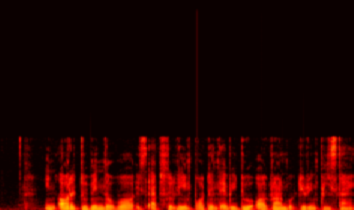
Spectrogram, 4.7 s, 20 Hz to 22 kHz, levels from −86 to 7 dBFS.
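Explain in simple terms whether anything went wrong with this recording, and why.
Word clock ticks sound from 0.35 to 4.63 s, about three per second. Two unlocked digital clocks keep slipping past each other, each time dropping or repeating a single sample.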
